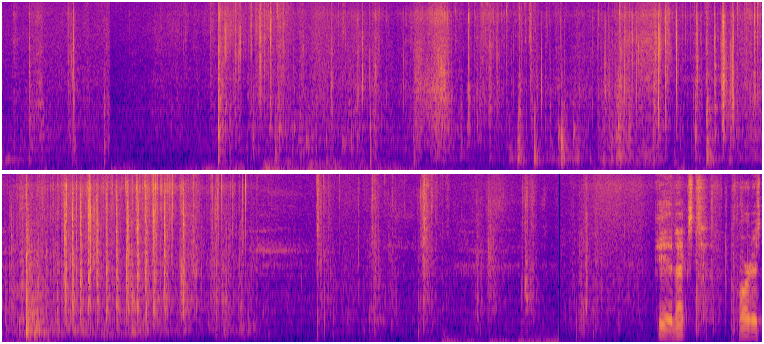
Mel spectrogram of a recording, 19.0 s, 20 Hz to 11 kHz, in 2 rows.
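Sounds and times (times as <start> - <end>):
fast run of clicks: 5.8 - 12.8.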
